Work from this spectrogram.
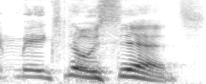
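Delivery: put-on high, cranky, grumpy old man grumbling. Describing a picture of a party-pooper figure: imitating an angry grumpy old guy. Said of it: "this angry, grumpy old guy going".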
